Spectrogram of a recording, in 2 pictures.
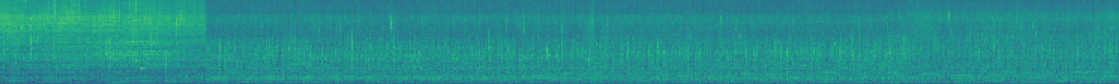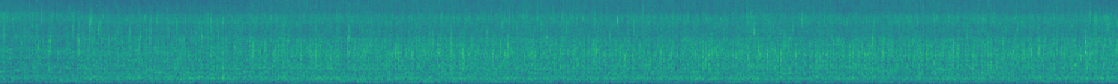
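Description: Radish and thin-sliced pork belly sizzling loudly as they are stir-fried in a pan. About three seconds in, the sound drops suddenly to the quieter, steady bubbling of the doenjang stew boiling.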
